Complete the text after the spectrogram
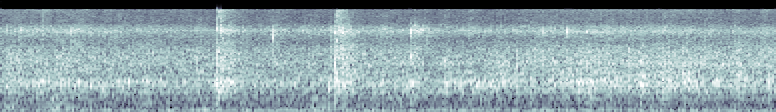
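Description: A hand places shrimp into a pan.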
